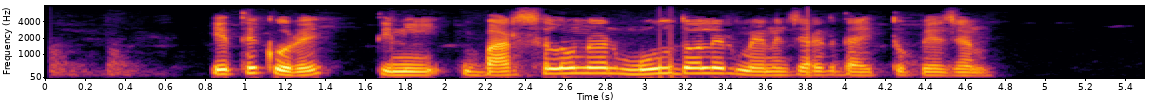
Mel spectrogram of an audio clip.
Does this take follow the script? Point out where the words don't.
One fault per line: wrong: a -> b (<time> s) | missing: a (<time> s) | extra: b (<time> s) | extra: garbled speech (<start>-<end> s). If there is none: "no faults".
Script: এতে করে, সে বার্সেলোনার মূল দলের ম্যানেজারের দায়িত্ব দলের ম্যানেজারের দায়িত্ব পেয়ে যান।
wrong: সে -> তিনি (1.7 s)
missing: দলের ম্যানেজারের দায়িত্ব (4.3 s)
